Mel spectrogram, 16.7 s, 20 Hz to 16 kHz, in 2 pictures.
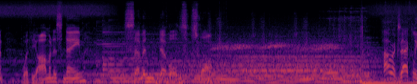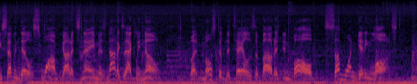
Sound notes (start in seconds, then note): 4.7 frogs croaking; 4.7 tense music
